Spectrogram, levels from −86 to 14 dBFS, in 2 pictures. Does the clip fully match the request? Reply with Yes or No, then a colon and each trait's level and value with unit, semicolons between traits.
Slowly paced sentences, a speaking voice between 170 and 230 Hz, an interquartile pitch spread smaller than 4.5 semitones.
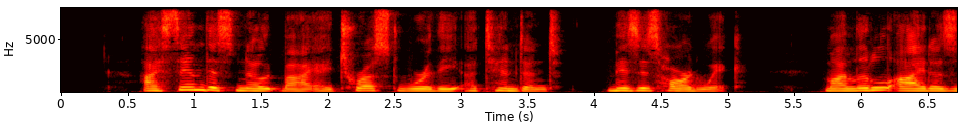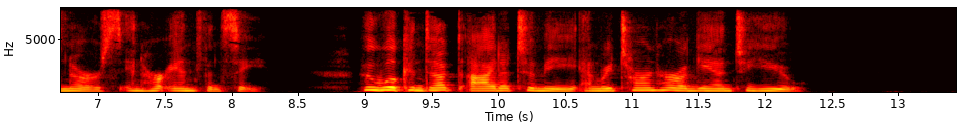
Yes: slow, 130 wpm; high, 190 Hz; average, 2.7 semitones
